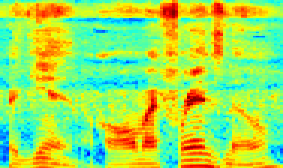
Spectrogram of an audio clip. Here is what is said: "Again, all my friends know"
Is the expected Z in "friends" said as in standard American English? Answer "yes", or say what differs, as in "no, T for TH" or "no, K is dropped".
yes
